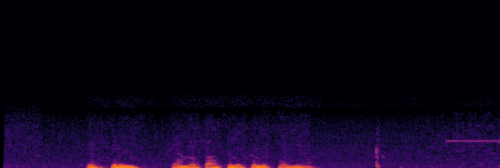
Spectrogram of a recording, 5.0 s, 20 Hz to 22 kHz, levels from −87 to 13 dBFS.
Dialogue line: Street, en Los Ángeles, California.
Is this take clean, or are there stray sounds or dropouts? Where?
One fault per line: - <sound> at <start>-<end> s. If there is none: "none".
- cough at 3.7-4.1 s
